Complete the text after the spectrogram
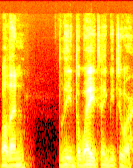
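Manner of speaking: unbothered and indifferent. Speaking as their character, facing a show of force: indifferent. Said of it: "like I'm completely indifferent to this".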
